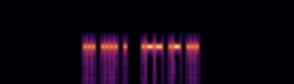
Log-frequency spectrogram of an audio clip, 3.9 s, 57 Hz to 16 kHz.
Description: Morse code, heard as a keyed tone, about 40 wpm, 700 Hz. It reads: SHE WAS
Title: Sets of 2 Words 40wpm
